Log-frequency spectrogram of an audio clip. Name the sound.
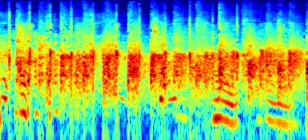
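applause sound effect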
